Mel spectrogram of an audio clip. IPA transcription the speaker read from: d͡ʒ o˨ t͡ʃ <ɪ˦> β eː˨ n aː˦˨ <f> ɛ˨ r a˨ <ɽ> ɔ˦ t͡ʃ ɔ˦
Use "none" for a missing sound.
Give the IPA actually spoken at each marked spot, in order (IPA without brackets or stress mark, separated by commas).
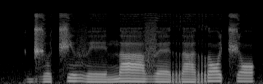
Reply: ɪ˦, v, r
